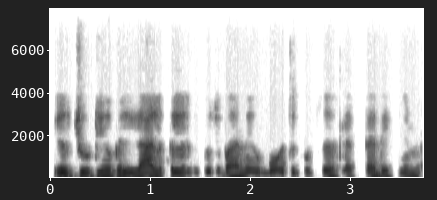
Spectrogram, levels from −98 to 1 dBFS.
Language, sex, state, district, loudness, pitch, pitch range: Hindi, male, Bihar, Supaul, -20 LUFS, 145 Hz, 135-155 Hz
